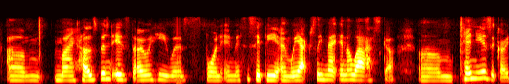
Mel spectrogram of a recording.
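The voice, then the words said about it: Non-American English accent. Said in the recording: “I am not from the United States, as you can probably tell my, by my accent.”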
